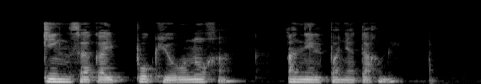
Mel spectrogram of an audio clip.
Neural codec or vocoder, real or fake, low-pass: none; real; 7.2 kHz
